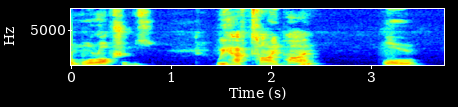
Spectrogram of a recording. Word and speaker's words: TaiPy: more options we have tyi or if you like to pronounce numpy is nump then taip I guess but taii is one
